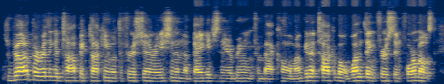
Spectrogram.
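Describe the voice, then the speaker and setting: A man's voice: medium pitch, fairly even intonation, fast talker, a little mellow. Man from Canada, livestream guest, direct, emphatic, dull audio. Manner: direct, emphatic, speaks bluntly. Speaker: guest, youth advocate. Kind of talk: livestream conversation.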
